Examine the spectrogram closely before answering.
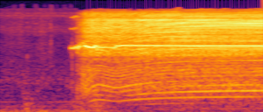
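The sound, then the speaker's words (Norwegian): A power drill bores into a chocolate bar, starting abruptly after a short quiet moment and then holding a loud, steady, high-pitched whine. “Det funker overraskende godt, vil jeg si, å drille i sjokolade.”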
